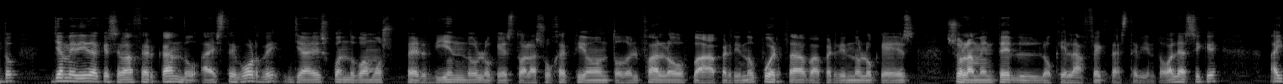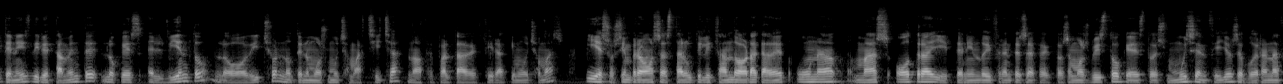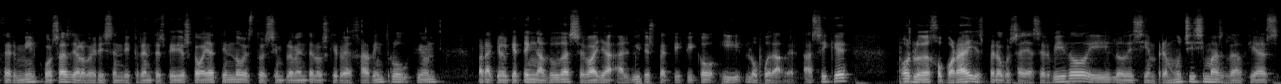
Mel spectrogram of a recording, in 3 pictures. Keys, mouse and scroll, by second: 0.9-11.4 drag, 11.5 click, 12.2-13.0 scroll down 1, 13.3-14.0 scroll down 1, 14.0 middle click, 14.7-15.2 scroll up 1, 15.3 click, 16.9 click, 17.5 click, 18.0 middle click, 18.5 scroll up 1, 18.7 shift+middle click.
